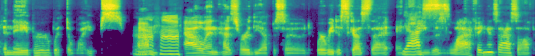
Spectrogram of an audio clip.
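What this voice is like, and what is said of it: Lowered, whispery voice. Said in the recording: “whispering? ... Lowering my voice. I am.”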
